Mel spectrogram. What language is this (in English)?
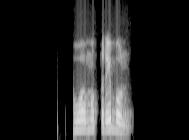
Arabic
